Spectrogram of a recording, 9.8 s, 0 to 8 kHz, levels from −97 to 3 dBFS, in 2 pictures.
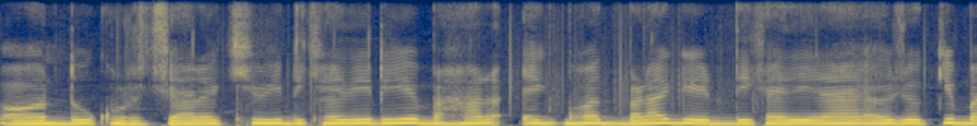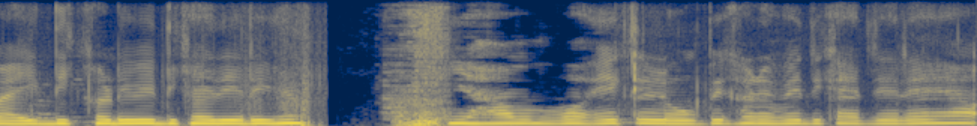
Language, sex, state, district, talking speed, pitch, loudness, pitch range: Hindi, female, Uttar Pradesh, Hamirpur, 240 wpm, 210 Hz, -12 LUFS, 200-215 Hz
